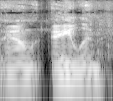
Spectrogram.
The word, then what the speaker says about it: Alan: My second name is Alan. It's actually Alan. A-L-A-N. That's how it's pronounced.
